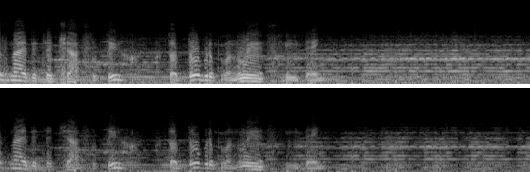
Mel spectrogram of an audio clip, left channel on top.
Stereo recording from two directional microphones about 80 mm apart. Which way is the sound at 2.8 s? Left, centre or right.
Left.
